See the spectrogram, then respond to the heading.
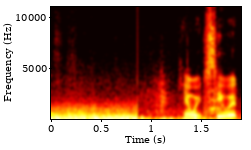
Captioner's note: car engine roaring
